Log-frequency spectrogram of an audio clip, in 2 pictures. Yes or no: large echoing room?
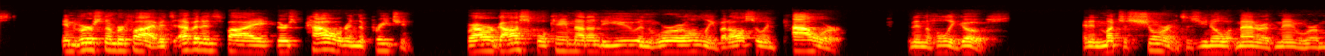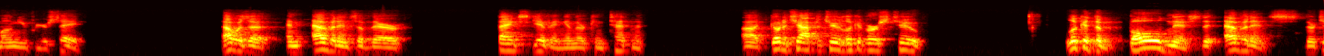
yes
